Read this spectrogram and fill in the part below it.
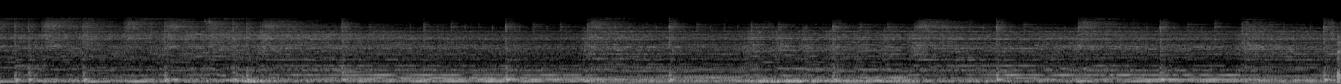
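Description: Electric guitar lead in drop D tuning, the harmony moving from D up to A, played as a steady, dense, distorted passage at moderate volume without any voices over it.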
